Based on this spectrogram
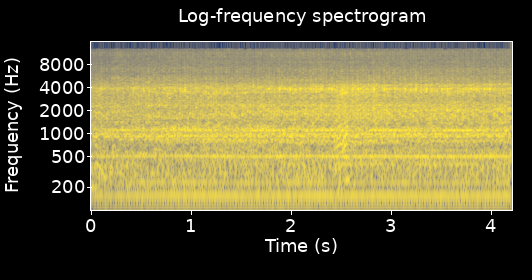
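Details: Isuzu D-Max common-rail diesel being diagnosed for engine misfires: steady idle drone with a slightly uneven beat, as from a misfiring cylinder.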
